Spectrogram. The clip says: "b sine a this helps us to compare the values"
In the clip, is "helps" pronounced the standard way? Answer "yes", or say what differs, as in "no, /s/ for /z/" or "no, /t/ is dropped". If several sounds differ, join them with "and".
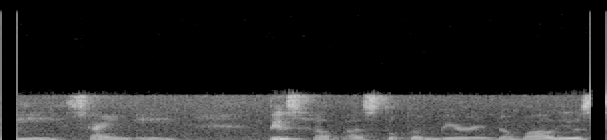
no, /s/ is dropped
